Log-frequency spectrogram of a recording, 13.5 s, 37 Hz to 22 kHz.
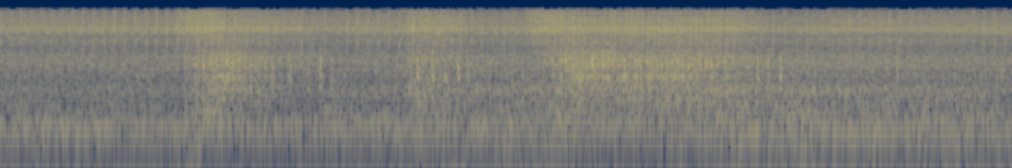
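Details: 2003 GMC Envoy at idle with a dull, fairly regular knock three or four times a second; compression 180 psi on all cylinders except #3 at 150 psi; new plugs, cleaned throttle body; source unknown.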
